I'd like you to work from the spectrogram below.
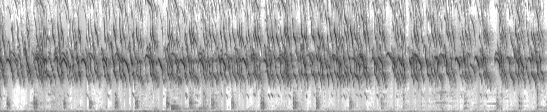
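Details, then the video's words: Dense chirping from numerous baby chickens: high, piercing peeps packed tightly together in an unbroken chorus, with scattered soft ticking sounds underneath. "The sound of chicks chirping"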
